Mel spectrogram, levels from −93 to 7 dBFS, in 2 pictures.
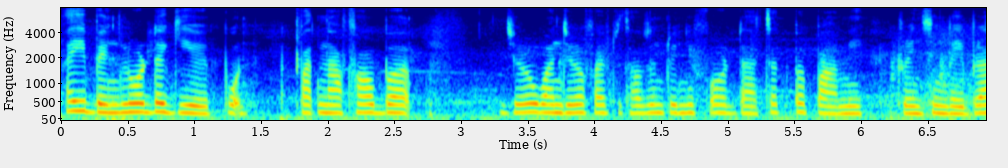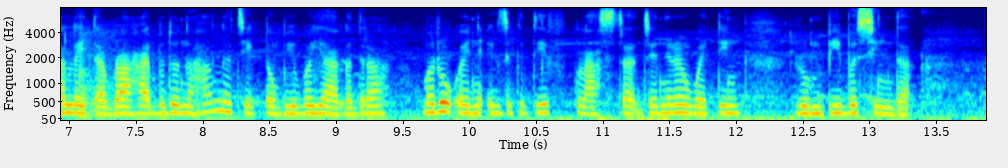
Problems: constant background noise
